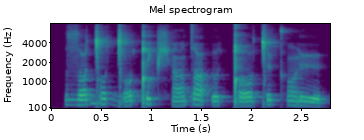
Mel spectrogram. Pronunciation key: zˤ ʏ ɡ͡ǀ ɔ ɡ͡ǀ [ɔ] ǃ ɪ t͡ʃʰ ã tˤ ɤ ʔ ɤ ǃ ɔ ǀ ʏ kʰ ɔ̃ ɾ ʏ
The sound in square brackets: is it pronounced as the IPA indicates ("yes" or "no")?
yes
